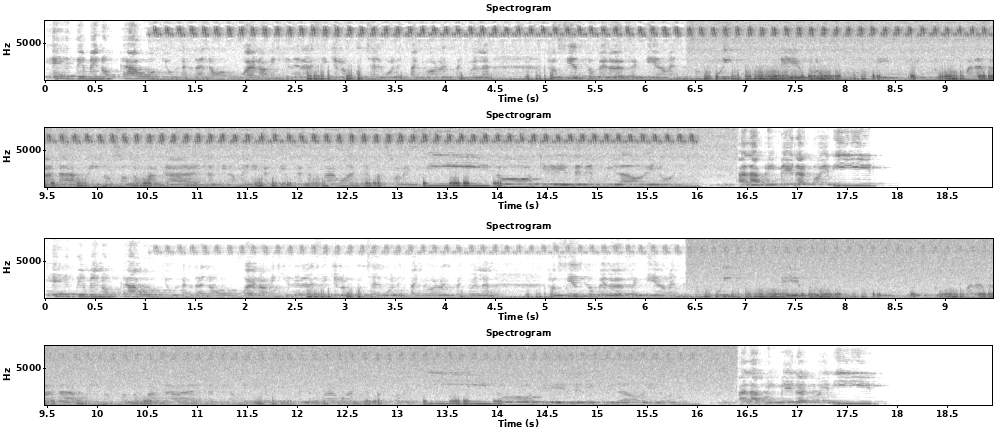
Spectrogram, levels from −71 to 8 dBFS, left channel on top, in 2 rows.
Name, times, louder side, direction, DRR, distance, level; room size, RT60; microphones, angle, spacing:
voice 1, 0.0-6.9 7.3-15.8 16.2-17.8, left 3 dB, 30° left, 3 dB, 2.5 m, -37 dB
sound 1, 1.0-16.0, left 8 dB, 90° left, 0.5 m, -32 dB
sound 2, 6.4-16.4, right 5 dB, 25° right, 1.0 m, -37 dB
22.5 x 12.0 x 3.6 m, 0.65 s
head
